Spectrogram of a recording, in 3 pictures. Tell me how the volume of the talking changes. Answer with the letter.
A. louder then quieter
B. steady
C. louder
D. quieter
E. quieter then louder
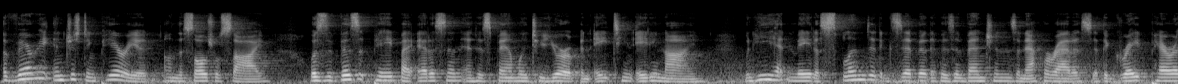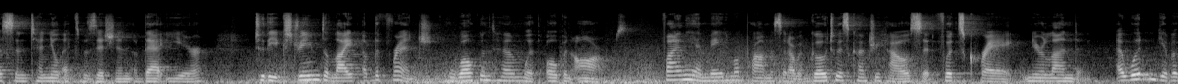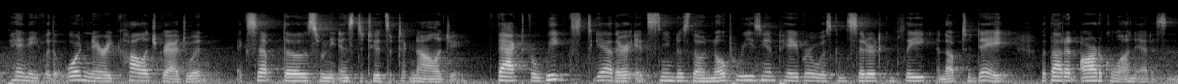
B.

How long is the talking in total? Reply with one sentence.
You can hear the talking for 35 seconds altogether.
